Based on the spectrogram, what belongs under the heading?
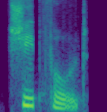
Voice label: "sheepfold", Indian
